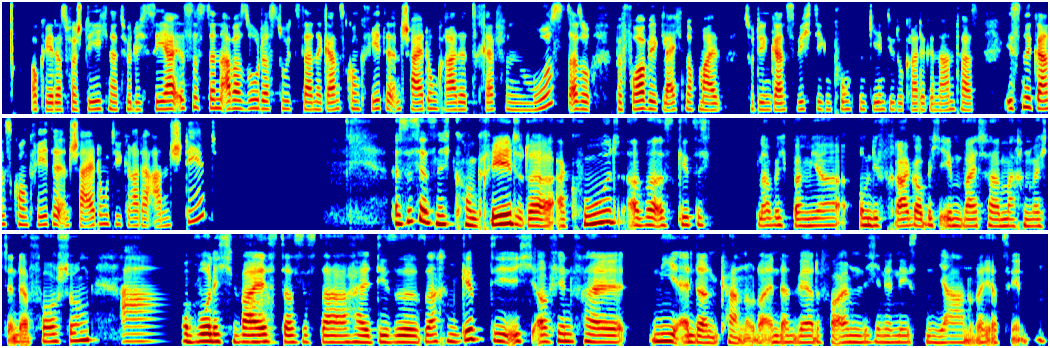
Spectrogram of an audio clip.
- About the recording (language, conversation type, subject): German, advice, Fällt es dir schwer, deine persönlichen Werte mit deinem Job in Einklang zu bringen?
- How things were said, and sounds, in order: stressed: "musst?"; distorted speech; other background noise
